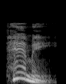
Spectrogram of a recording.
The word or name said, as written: hammy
